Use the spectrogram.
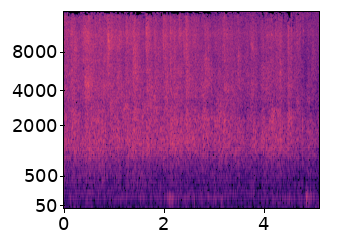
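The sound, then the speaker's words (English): Church audience applauding to welcome a pastor coming up to preach: soft, steady clapping that stays even throughout, fairly faint. “So would you guys give Pastor Mike a big welcome as he comes and brings the word?”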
